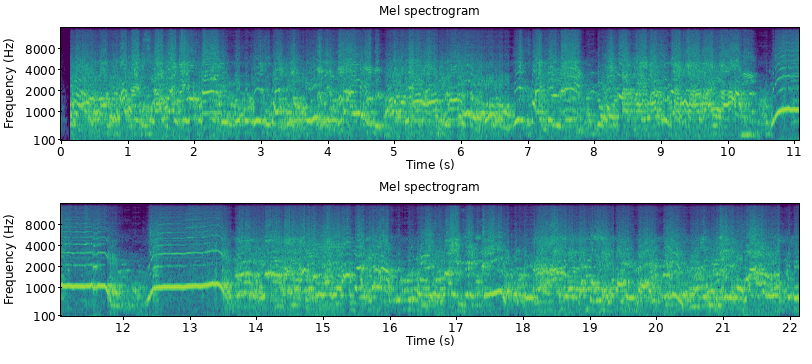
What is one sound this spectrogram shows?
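A woman shouts loudly and excitedly close by.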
